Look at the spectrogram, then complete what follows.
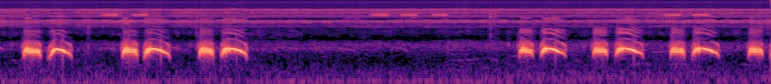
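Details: Trapping lure of a spotted dove meant to excite wild birds: three deep paired coos, then a silent pause of about three seconds, then the doubled cooing resumes at a steady one-per-second pace; faint high peeps occasionally.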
